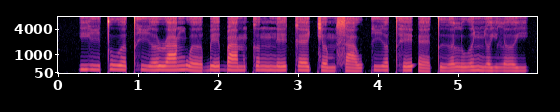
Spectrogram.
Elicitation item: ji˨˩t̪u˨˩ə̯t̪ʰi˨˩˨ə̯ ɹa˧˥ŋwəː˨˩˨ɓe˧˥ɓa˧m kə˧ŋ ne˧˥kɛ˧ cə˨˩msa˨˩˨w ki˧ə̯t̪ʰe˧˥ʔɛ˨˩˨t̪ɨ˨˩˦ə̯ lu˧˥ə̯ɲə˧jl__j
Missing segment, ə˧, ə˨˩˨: ə˧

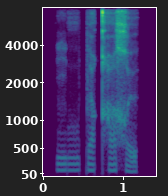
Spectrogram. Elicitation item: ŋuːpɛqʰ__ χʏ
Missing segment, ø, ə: ə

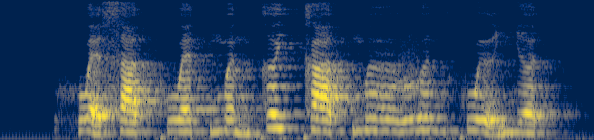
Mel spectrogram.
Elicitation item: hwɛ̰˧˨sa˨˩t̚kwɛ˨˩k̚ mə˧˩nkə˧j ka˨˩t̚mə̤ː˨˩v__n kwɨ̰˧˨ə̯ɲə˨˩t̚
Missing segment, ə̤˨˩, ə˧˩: ə̤˨˩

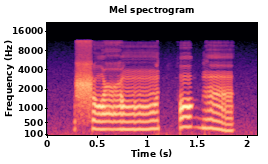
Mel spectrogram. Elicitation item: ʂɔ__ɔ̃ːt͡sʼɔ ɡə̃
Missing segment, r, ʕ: ʕ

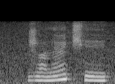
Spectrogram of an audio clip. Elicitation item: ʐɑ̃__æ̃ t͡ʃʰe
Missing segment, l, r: l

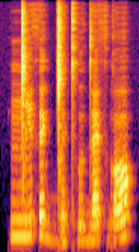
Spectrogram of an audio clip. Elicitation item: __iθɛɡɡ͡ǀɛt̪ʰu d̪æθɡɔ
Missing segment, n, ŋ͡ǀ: ŋ͡ǀ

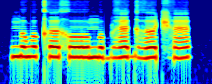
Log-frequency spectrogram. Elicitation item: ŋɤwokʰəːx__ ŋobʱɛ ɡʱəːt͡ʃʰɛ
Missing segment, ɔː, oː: oː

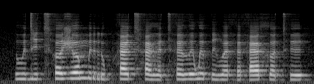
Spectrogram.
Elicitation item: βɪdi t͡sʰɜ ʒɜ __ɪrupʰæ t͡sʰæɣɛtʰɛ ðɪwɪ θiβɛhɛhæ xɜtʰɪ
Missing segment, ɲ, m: m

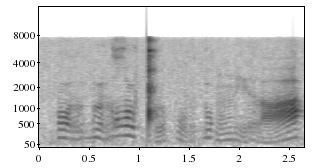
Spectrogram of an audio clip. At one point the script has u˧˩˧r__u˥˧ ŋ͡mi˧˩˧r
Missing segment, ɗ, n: ɗ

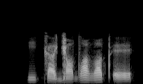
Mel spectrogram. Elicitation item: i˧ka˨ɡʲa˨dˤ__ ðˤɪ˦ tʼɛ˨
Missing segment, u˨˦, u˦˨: u˦˨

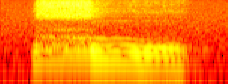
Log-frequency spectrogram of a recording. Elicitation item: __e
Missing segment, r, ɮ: ɮ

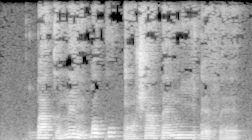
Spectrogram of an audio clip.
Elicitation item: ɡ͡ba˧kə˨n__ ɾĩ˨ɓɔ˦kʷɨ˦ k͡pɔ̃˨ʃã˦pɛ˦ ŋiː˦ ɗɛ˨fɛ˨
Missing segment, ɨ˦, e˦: e˦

